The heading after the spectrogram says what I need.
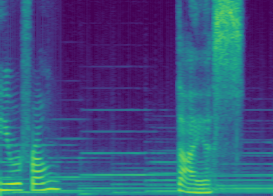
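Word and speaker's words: Thais: Thias. Or perhaps Thies, but I've always pronounced it as Thias.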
